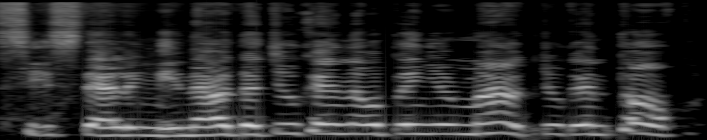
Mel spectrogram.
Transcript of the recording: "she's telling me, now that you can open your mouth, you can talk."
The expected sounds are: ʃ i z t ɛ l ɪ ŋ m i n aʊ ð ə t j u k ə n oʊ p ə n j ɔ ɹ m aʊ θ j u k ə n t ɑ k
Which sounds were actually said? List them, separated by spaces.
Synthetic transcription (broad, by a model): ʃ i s t ɛ l ɪ ŋ m i n aʊ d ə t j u k ə n oʊ p ə n j ɔ ɹ m aʊ t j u k ə n t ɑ k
